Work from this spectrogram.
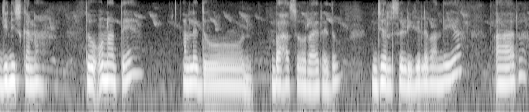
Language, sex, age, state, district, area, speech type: Santali, female, 45-60, Jharkhand, Bokaro, rural, spontaneous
